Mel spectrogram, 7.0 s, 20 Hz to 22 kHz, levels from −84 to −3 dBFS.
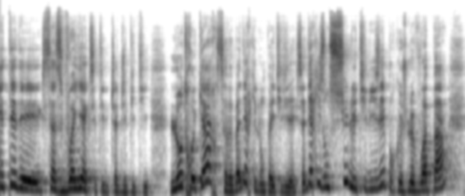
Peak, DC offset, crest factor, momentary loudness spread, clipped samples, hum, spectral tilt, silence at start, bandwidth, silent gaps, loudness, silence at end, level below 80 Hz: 0 dBFS; under 0.1%; 14 dB; 10 LU; under 0.1%; none; -5 dB/octave; 0 s; 17.5 kHz; none; -15 LUFS; 0.05 s; -50 dBFS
